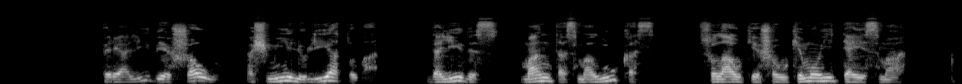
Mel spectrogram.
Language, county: Lithuanian, Klaipėda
